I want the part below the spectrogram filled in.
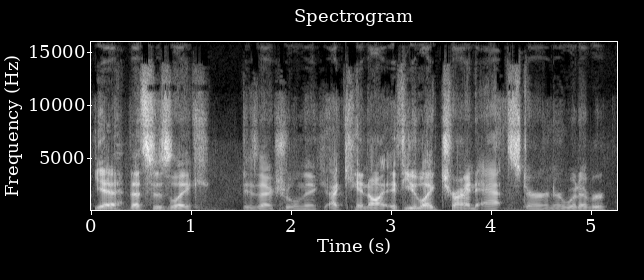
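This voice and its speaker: A man's voice: medium pitch, steady tone, normal speed, a bit bright, a little hiss or hum. A man chatting casually with friends over voice chat during a game, often trailing off and restarting. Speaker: gamer on voice chat.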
